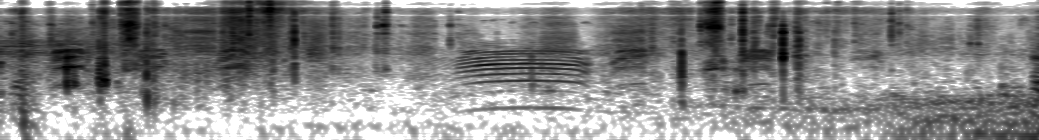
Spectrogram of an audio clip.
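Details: On a desert range with cows, a calf gives a single drawn-out, low moo, calling to find and rejoin its mother.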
